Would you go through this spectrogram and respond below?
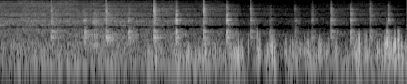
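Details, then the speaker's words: Ford EcoSport rolling over cobblestones with sharp, uneven knocks four or five a second: something broken inside a shock absorber. The tie rod ends and ball joints are new and fine. "alguma coisa quebrou dentro do amortecedor aí fica fazendo esse barulho quando ela no casamento"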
